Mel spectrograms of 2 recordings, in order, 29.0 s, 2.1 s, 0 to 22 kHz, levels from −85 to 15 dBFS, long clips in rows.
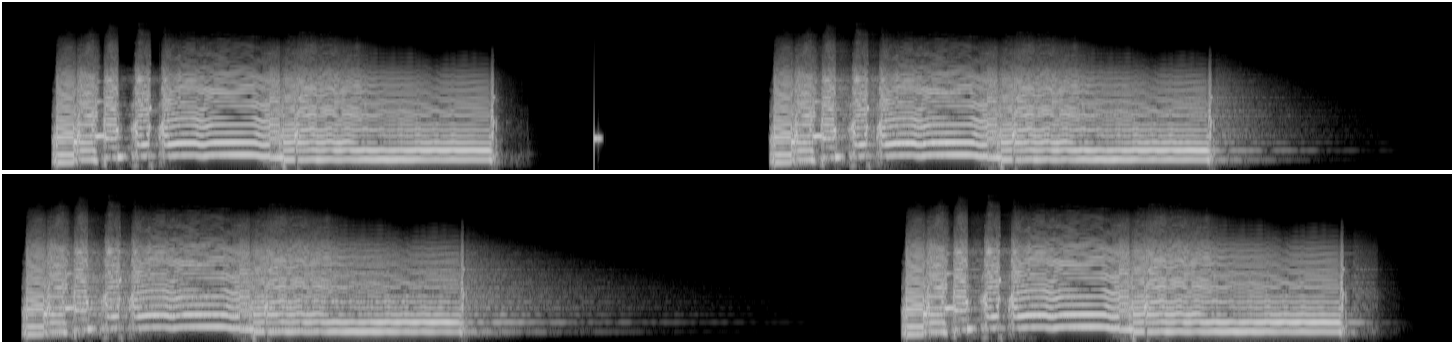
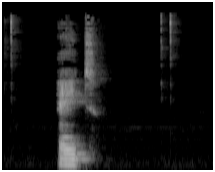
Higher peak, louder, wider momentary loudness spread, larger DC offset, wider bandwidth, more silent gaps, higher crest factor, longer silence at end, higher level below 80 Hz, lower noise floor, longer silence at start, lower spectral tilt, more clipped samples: about the same, -2 dBFS vs -2 dBFS; first, -11 LUFS vs -24 LUFS; second, 6 LU vs 16 LU; neither; second, 9.4 kHz vs 17 kHz; first, 5.61-5.92 s, 6.04-7.67 s, 14.44-14.70 s, 23.22-23.49 s vs none; second, 12 dB vs 24 dB; first, 0.9 s vs 0.4 s; first, -52 dBFS vs -62 dBFS; first, under -90 dBFS vs -76 dBFS; first, 0.5 s vs 0.1 s; first, -5.5 dB/octave vs -3.5 dB/octave; neither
